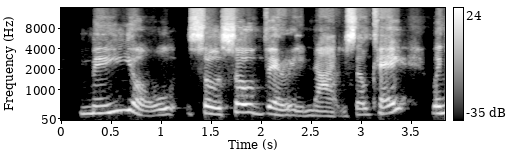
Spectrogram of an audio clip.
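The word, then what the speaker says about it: 没有: So you say 没有, so very nice, okay? When you say no, you don't say it that way. You got to say 没有没有 second tone.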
